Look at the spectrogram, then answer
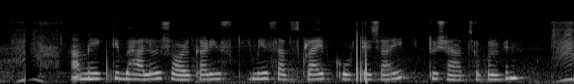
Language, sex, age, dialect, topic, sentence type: Bengali, female, 18-24, Standard Colloquial, banking, question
